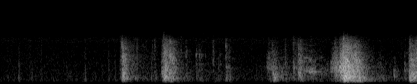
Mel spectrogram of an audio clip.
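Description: Cloth rustles as a man rummages through a case.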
